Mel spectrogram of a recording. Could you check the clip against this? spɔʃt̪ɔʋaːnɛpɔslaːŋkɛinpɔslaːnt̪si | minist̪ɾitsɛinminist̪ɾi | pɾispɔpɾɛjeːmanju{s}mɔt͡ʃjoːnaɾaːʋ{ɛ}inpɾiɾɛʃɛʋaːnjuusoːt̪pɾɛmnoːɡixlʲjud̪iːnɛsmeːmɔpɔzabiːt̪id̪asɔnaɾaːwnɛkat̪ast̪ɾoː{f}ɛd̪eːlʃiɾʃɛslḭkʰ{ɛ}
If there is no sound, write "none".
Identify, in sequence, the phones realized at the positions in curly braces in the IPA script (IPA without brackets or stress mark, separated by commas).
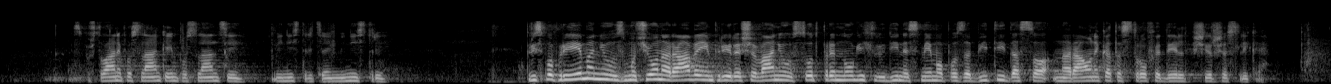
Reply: z, ɛ, f, ɛ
